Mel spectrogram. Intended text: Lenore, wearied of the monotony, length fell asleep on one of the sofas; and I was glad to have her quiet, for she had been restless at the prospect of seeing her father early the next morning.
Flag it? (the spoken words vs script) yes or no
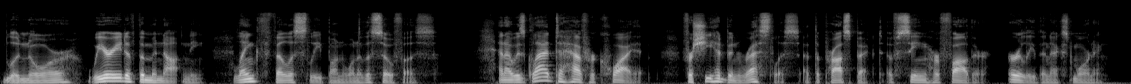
no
